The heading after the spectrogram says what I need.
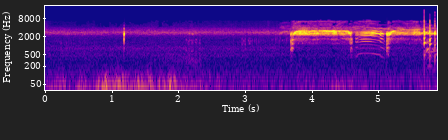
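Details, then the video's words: Royal albatross greeting its arriving mate during a courtship display between a pair, 11.6.23: a loud, harsh, nasal braying skycall lasting about a second and a half after quiet wind and background noise. "Royal Albatross ~ Beautiful Courtship Interaction Between Two Albies! Skycalls & Displays"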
